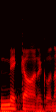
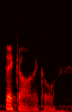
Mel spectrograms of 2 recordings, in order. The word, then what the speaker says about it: McGonagall: It's Miss McGonagall, not Miss Thickonagall.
